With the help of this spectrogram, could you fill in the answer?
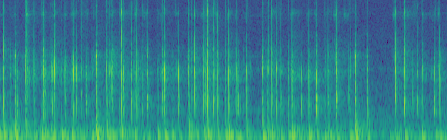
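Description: A compact pink-and-white mechanical keyboard with thick plastic XDA keycaps, a polycarbonate plate and linear switches, resting on a desk mat, is typed on quickly with the fingertips of both hands. The result is a fast, steady stream of short, bright plastic clacks with a soft low thud beneath each press, each one dying away almost instantly.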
